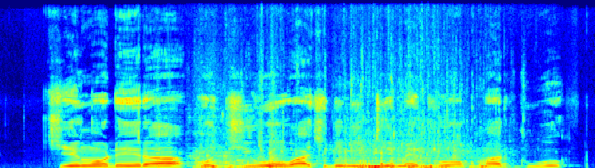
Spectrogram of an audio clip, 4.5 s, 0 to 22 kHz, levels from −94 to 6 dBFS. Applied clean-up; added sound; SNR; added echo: none; Toilet flush; 3 dB; none.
